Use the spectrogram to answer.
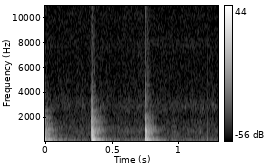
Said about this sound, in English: knocked at Sean's door. No reply. And he knocked again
